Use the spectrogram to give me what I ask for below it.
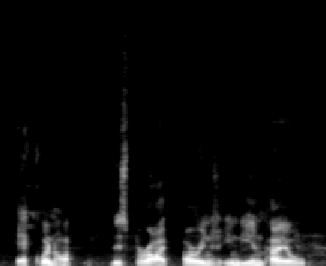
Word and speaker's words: Eukanot: Pronounced Eukanot, this bright orange Indian pale ale showcases our brewer's new favourite hop.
